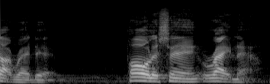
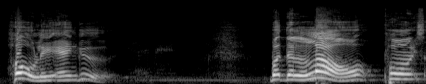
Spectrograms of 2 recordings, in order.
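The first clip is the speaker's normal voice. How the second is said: louder, higher preaching cry, each phrase hammered; rising pulpit fervor, loud and ringing; full-force preaching; 4 semitones higher, 10 dB louder than usual. Acted. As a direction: lift the church, proclaim it.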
